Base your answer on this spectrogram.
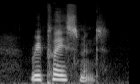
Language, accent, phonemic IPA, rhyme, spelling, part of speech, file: English, US, /ɹɪˈpleɪsmənt/, -eɪsmənt, replacement, noun, En-us-replacement.ogg
- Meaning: 1. A person or thing that takes the place of another; a substitute 2. The act of replacing something 3. The removal of an edge of crystal, by one plane or more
